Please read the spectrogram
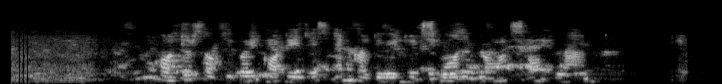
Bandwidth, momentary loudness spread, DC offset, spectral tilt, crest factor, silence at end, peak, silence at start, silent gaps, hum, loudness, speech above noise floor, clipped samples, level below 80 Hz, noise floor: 8.2 kHz; 19 LU; under 0.1%; -3.5 dB/octave; 20 dB; 0.35 s; -2 dBFS; 0.1 s; none; none; -21 LUFS; 48 dB; under 0.1%; -68 dBFS; -69 dBFS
